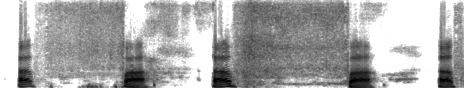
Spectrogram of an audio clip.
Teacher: jazakallah Khair Jadi kalau untuk huruf a huruf a itu adalah pertemuan daripada ujung gigi seri atas dengan bagian perut dalam ya di bibir yang bawah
